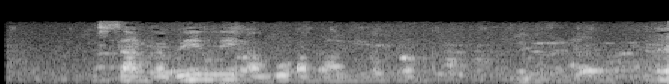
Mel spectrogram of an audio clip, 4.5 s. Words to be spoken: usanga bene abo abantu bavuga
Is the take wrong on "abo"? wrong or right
right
